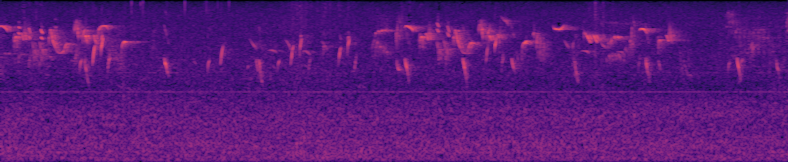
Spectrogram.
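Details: Wild European goldfinch in nature giving a dense, continuous stream of high, liquid twittering notes and quick chirps, with a constant hiss beneath.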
